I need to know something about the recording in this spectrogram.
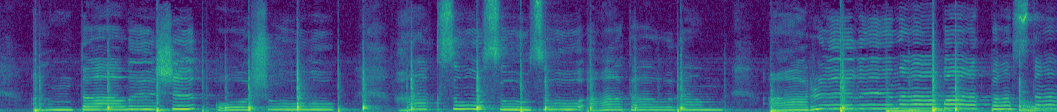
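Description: A woman singing a Kyrgyz folk song in long notes with vibrato, accompanied by a live band. Low held notes join near the end.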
